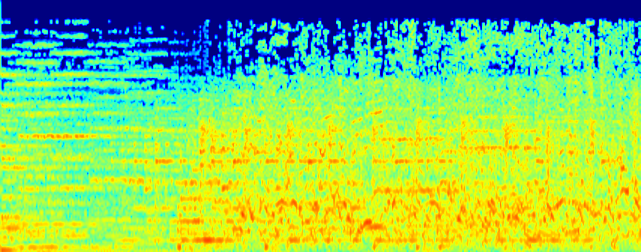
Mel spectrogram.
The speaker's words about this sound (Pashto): دا څومره ګڼه ګوڼه ده چیرې کینم؟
